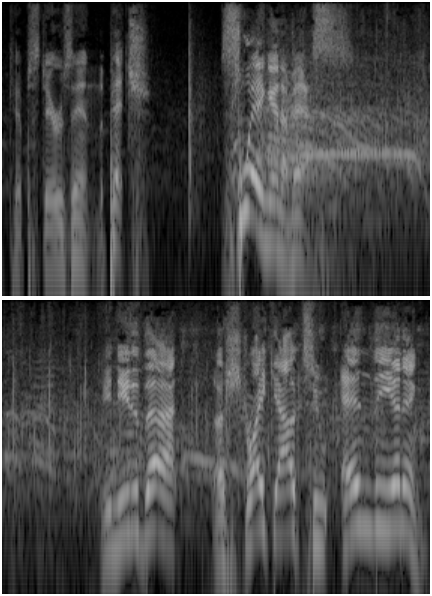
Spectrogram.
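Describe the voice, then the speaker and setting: High-pitched and sing-song, a man speaks slowly and pauses often while calling a game on live radio outdoors at a ballpark or sports field, with crowd noise and faint background noise around him. He describes the action in detail and gets more intense during big plays.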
